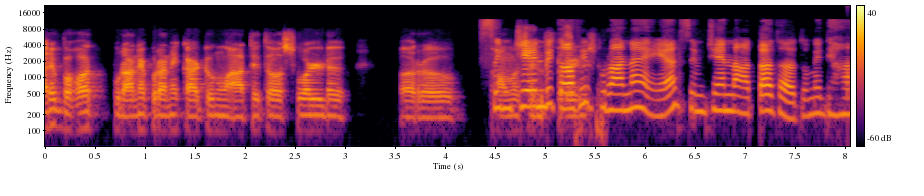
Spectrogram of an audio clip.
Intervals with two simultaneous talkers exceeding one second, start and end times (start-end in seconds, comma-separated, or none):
none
